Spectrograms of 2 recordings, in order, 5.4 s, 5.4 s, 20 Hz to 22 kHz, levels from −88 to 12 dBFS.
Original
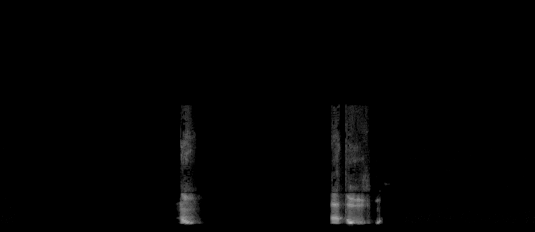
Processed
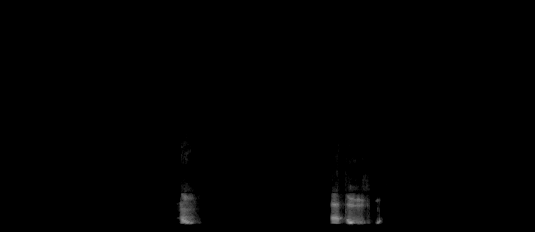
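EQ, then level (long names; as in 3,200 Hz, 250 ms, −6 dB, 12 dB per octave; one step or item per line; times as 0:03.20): high-pass filter 1,100 Hz 12 dB per octave
head-to-tape spacing loss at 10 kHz 34 dB
0.0 dB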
